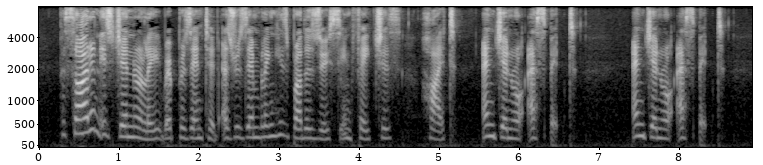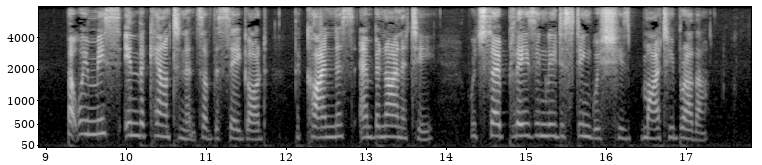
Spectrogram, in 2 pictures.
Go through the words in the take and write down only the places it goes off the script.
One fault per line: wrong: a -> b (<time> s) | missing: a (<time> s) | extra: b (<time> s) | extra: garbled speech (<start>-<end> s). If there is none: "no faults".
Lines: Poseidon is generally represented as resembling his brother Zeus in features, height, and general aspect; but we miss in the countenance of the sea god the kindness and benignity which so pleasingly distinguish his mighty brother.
extra: and general aspect (7.4 s)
